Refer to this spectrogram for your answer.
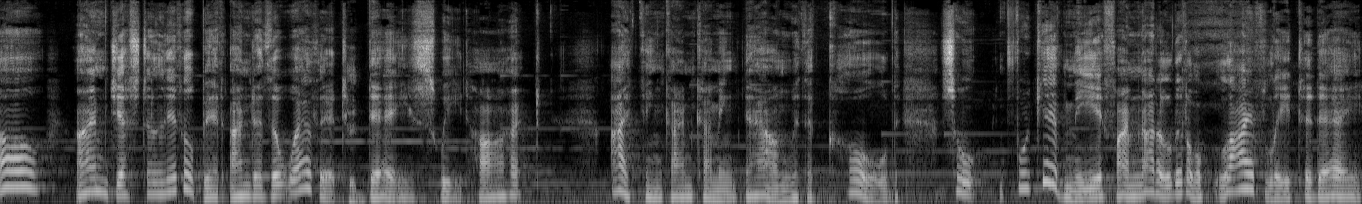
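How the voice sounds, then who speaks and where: Soft-spoken and raspy, a man puts on a character voice with a fairly high pitch and a fairly slow pace. Music plays clearly in the background. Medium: read story. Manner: falsely sweet, grandmotherly.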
